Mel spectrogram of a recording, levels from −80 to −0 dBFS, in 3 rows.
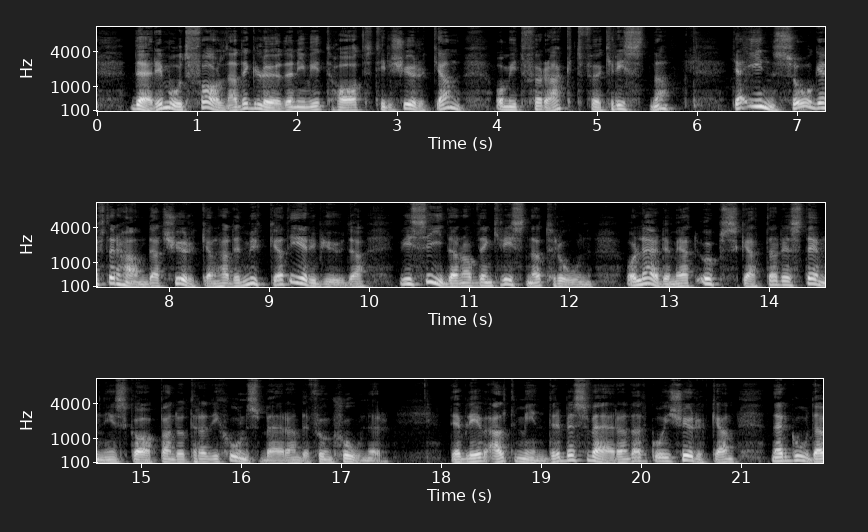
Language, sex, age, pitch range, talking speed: Swedish, male, 60-79, 105-160 Hz, 135 wpm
